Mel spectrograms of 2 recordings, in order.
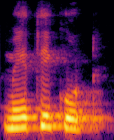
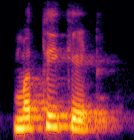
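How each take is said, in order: First: मेथी said with e as in "met", कूट with a long u; मेथी कूट, clearly. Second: मथी with a short a, केट with an e sound; मथी केट, clipped. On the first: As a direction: say मेथी कूट, the original food words. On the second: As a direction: shift मेथी कूट into मथी केट, park-name style. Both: Shown as a demonstration.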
